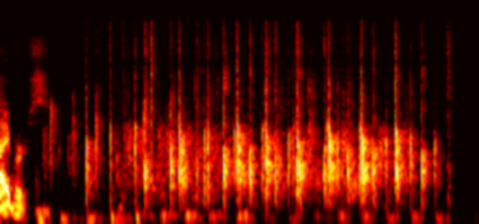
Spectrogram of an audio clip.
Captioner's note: audience applauding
